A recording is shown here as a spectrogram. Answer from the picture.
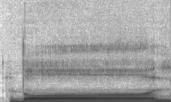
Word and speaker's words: الضالين: Ensuite, il y a le lem avec shadda plus i, donc li, allongé par la voyelle longue ya, donc li, et le noun. Et on ne prononce pas, bien sûr, la voyelle finale. Donc, lin, ça nous donne dallin.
